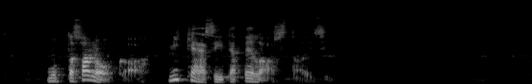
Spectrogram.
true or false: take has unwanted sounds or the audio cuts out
false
